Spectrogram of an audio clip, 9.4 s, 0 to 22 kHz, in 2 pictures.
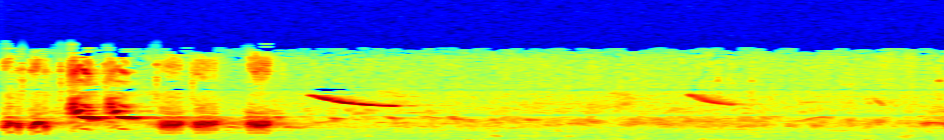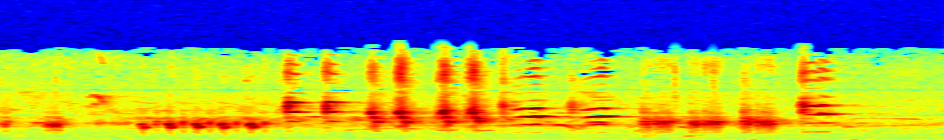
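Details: A great reed warbler at Jaworzyna Śląska, Poland, on 20 May 2014 sings loud, harsh, grating phrases of repeated croaking notes. Thin downslurred whistles from another bird and a low distant hum are also heard.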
